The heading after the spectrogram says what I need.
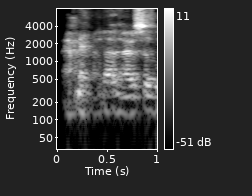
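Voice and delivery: ordinary delivery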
